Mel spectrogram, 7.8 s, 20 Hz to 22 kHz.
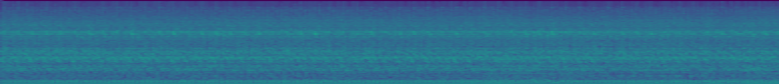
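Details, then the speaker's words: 2006 Cummins CM849 ECM engine swapped into a non-CAN 2001 7.3 Powerstroke, stationary at idle: the steady diesel drone changes as a simulated vehicle speed signal (pulse-to-CAN) makes the ECM add fuel and torque. "If the engine know it's moving or think it's moving, it even sounds different."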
